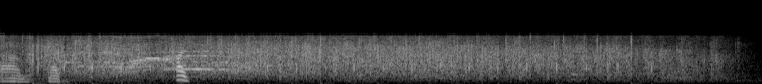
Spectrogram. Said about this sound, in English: So let's give him some applause as well.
